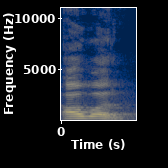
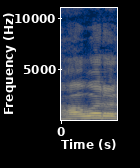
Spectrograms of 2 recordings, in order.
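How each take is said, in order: First: The word begins with a vowel sound. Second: The word begins with an h sound. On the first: The speaker calls it right. "ಅವರ್ ಹೇಳಬೇಕು. H silent" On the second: The speaker calls it wrong. "ಉಚ್ಚಾರ ಹವರ್ ಅಲ್ಲ"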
